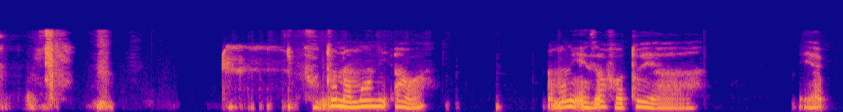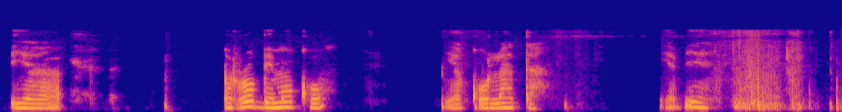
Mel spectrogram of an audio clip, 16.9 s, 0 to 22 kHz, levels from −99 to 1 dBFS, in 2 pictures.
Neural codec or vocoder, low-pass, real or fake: none; 7.2 kHz; real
